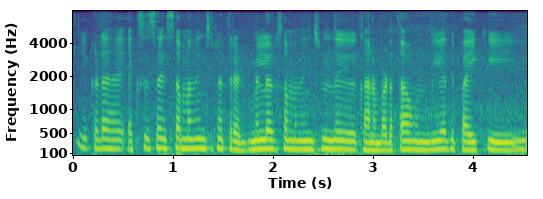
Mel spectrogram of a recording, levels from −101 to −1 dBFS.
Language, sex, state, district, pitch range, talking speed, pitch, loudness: Telugu, female, Andhra Pradesh, Sri Satya Sai, 170-190 Hz, 130 wpm, 175 Hz, -13 LUFS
